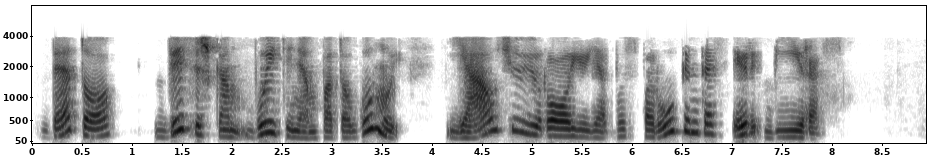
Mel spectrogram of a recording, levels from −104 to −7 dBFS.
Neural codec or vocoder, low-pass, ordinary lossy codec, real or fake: none; 7.2 kHz; AAC, 16 kbps; real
